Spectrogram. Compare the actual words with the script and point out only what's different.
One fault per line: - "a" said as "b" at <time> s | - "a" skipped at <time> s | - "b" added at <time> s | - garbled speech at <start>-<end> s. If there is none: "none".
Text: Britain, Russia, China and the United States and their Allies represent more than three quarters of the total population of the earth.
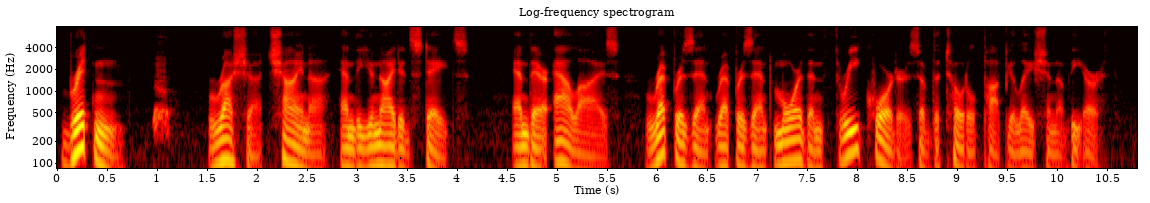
- "represent" added at 6.6 s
